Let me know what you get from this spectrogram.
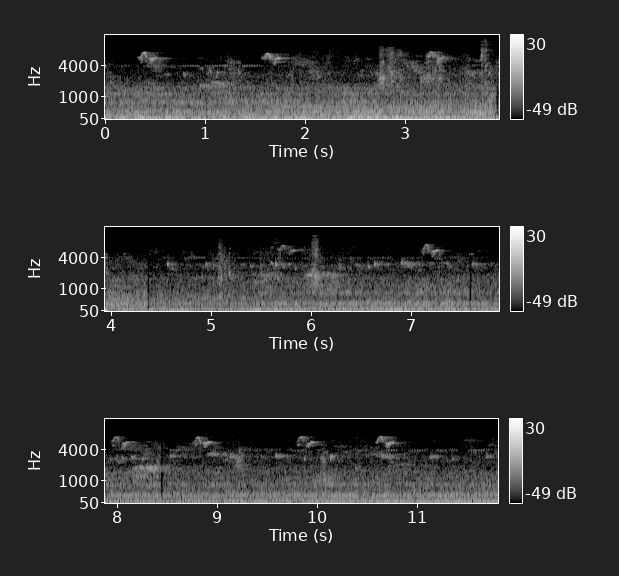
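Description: Birds chirping: short high calls repeated about twice a second in runs, over a steady low rumble.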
